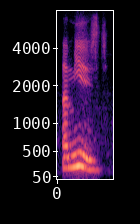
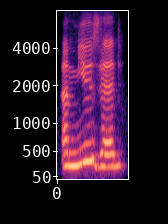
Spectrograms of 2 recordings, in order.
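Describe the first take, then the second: First: The ending is a plain d sound. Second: The ending is said as an extra syllable. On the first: The speaker calls it right. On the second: The speaker calls it wrong.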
